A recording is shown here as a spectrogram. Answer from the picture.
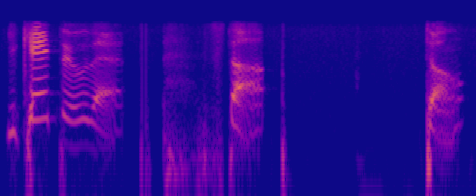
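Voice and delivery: a shorter rerun of the squealing protester; mocking lefties. Vlogger mocks lefties telling Trump to stop, high whine.

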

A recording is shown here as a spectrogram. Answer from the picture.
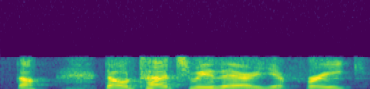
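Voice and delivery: ordinary delivery

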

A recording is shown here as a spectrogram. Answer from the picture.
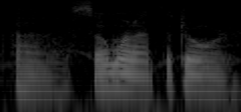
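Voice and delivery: ordinary talk, nothing marked

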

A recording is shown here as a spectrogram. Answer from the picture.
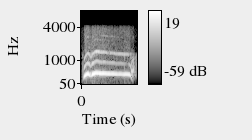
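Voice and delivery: high, sustained whoop; celebratory high woohoo; excited cheer. Real, not acted. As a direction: cheer in a long, high-pitched hoot. Host cheers guest being ready.

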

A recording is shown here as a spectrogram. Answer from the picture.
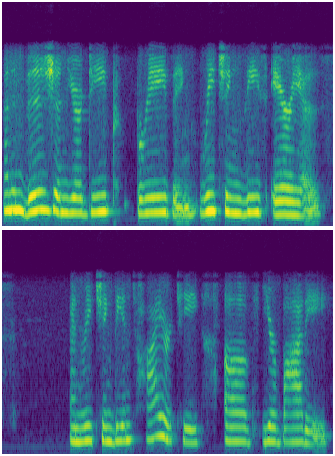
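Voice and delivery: guided meditation. Acted. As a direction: guide them through calmly.

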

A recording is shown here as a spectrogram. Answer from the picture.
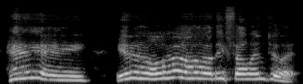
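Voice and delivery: high, sneering mock tone. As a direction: imitate a gloating enemy. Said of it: "they say".

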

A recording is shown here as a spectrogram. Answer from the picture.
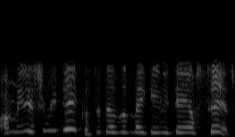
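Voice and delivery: exasperated. Real, not acted. Ranting about a bad lineman.

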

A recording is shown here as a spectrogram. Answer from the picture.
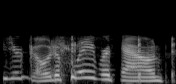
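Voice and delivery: hammed-up food-show host; Guy Fieri. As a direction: sell it high like a TV showman. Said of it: "Guy Fieri's thirty dollar Burgers".

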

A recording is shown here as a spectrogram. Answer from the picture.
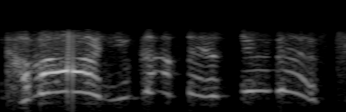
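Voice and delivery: high cheerleading coo; cheering on an animal. Pretend. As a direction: coax a pet along, high and sweet.

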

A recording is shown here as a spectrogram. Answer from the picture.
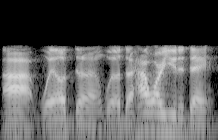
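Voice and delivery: usual speaking voice

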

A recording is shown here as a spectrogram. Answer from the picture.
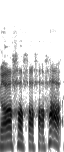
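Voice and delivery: mustache twirling villain cackle; hammy evil villain laugh. Acted. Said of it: "twisting his mustache and saying".

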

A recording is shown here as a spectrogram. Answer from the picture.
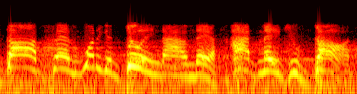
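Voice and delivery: usual speaking voice

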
